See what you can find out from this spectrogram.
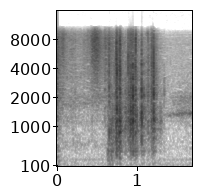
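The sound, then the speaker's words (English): A card drawn from a sacred symbols oracle deck makes a short papery rustle and flick, a brief scratchy burst lasting about half a second, heard alone against quiet. “Let's pull a card. Let's pull something from the sacred symbols for the collective.”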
